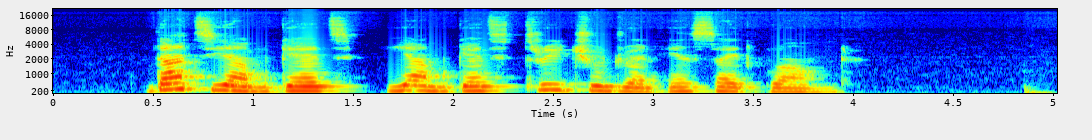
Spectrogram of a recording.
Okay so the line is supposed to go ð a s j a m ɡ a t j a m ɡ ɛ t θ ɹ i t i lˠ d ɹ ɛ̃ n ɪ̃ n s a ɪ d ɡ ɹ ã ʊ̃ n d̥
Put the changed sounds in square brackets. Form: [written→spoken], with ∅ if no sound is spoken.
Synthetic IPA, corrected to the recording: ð a [s→t] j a m ɡ [a→ɛ] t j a m ɡ ɛ t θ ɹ i [t→t͡ʃ] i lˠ d ɹ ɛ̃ n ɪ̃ n s a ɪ d ɡ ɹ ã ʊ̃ n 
